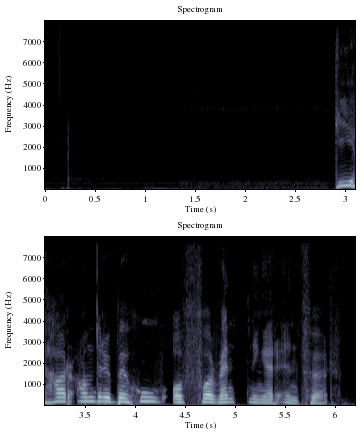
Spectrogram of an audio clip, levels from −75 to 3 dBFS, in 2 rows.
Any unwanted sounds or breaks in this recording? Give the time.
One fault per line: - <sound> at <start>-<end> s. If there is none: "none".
none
